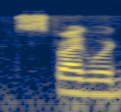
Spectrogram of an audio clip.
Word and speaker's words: Strygwyrd: At Strygward, if you're watching the stream, it's on there. If not, it's at STRYGWYRD, and the D is silent.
